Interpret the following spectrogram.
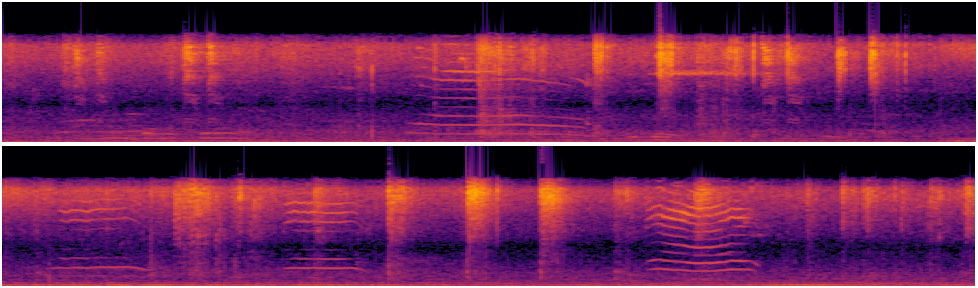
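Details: Rescued street kitten meowing repeatedly, thin high cries with rising then falling pitch, scattered among clicks, soft rustling and a low background rumble.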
